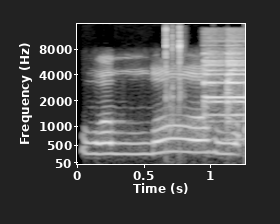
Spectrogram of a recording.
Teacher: واللہ علیم، واو کو ہم نے لام کے ساتھ ملا دینا ہے، حمزۃ الوصل کا ڈراپ ہو جائے گا، اللہ کا لام یہاں پہ ہم پورا ادا کریں گے، موٹا ادا کریں گے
